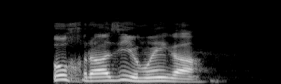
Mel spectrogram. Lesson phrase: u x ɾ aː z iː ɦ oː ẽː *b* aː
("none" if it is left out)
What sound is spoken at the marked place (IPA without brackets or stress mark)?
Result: ɡ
